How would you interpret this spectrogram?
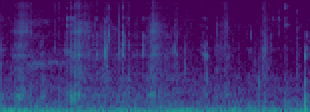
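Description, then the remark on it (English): Steady crunching as someone bites and chews a crisp cheese-flavoured corn chip, with repeated brittle cracks over about three seconds and no talking. “It's definitely got the crunch factor. I can hear that from over here.”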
